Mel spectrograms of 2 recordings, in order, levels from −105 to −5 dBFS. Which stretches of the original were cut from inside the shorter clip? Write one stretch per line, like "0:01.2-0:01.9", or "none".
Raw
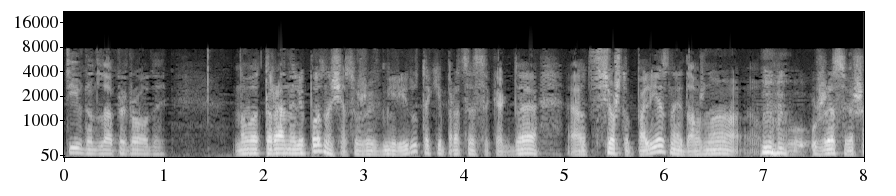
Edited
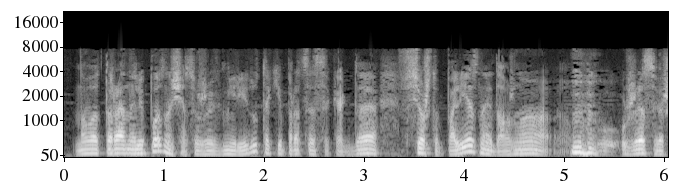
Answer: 0:04.9-0:05.2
